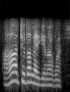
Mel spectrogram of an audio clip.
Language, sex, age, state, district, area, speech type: Kashmiri, male, 18-30, Jammu and Kashmir, Shopian, rural, conversation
